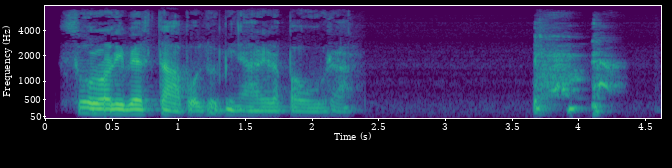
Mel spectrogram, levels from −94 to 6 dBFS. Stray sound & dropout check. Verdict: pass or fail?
fail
